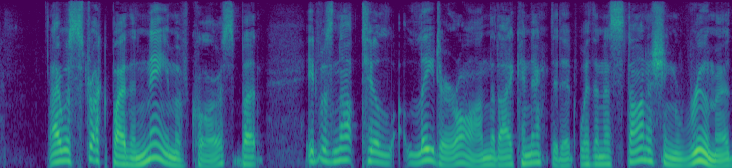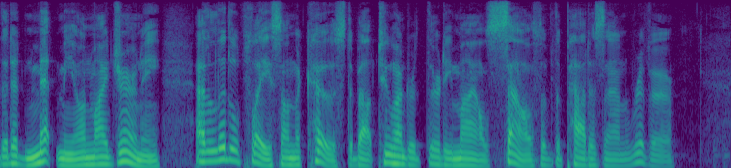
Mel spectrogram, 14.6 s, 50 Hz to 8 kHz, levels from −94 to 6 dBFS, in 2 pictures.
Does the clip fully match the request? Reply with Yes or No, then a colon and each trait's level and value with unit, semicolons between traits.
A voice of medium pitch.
No: low, 125 Hz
